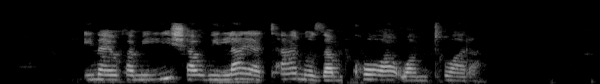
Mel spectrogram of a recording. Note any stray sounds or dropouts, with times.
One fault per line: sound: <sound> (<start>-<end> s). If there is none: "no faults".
no faults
